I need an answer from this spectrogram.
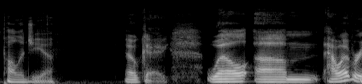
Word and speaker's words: Paulogia: later followers um when poia is poia however you say say his name is I know I ran into that as well but I've I think it's just pronounced Pia okay well um however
